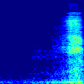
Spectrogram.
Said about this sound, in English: Bless you.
